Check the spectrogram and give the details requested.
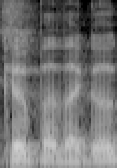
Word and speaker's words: Kópavogur: the town of, now I won't get the pronunciation of this right, Kópavogur. Very nice. Kópavogur, good.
